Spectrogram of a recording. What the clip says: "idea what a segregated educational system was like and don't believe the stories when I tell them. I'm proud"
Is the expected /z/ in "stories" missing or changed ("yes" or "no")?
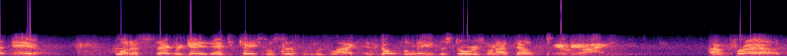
no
